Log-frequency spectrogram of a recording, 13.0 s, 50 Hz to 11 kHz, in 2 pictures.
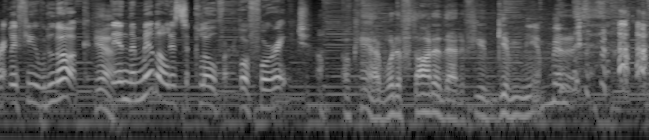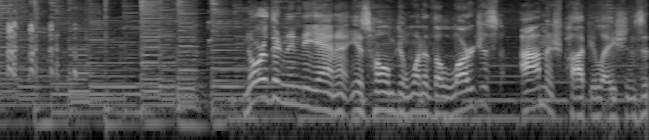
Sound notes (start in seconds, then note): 5.6 both laughing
